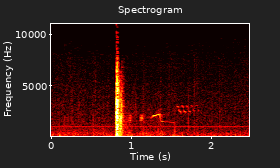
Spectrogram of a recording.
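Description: A single sharp hit a little under a second in, over quiet outdoor ambience with a few faint bird chirps.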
